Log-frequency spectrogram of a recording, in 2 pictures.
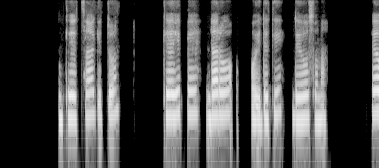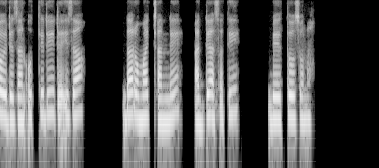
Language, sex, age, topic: Gamo, female, 18-24, government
